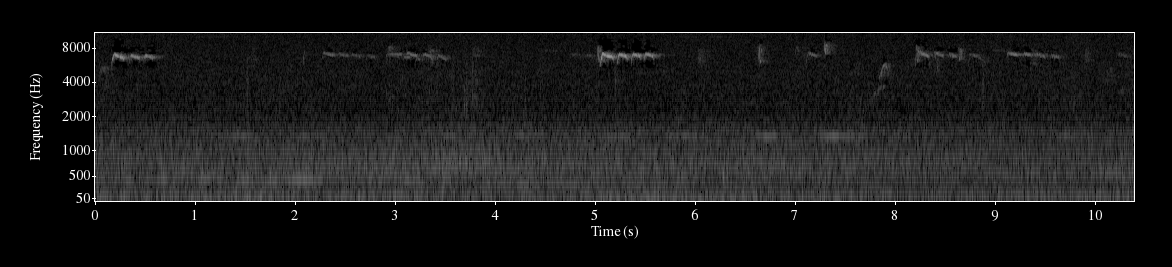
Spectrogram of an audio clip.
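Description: Small birds chirping with short, very high trills, the two loudest right at the start and about five seconds in, over faint outdoor background noise.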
